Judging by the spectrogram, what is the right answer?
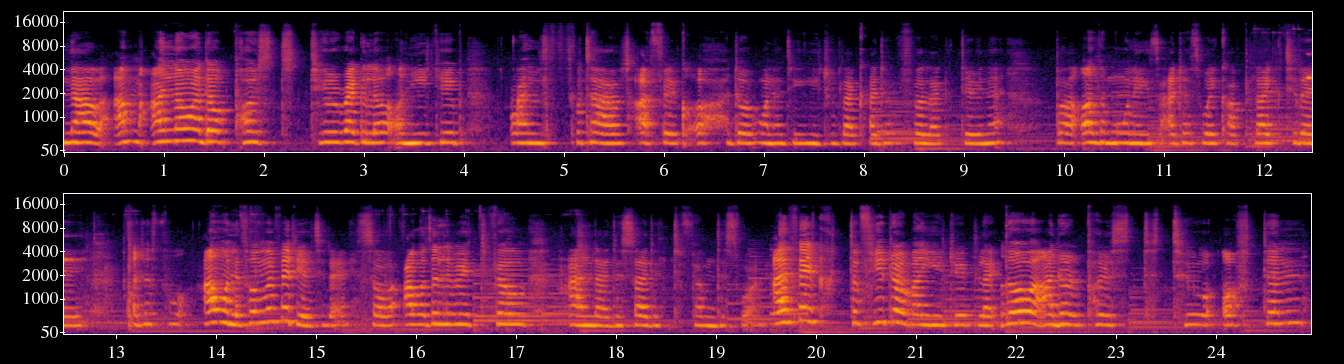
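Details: Adult woman living with cerebral palsy, speaking in her own vlog; speech in cerebral palsy (mild dysarthria)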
